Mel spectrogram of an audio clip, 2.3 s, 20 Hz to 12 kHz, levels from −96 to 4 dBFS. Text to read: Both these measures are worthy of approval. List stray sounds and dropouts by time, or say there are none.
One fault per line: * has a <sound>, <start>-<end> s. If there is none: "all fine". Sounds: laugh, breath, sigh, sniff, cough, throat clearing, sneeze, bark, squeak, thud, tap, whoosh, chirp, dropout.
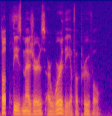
* has a dropout, 0.1-0.2 s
